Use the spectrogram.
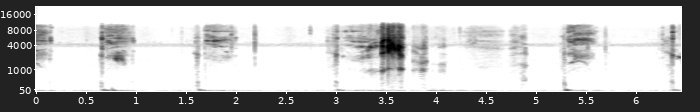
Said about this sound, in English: All right, excuse me. I know my coughs are loud. I got to stop fucking coughing into the mic.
